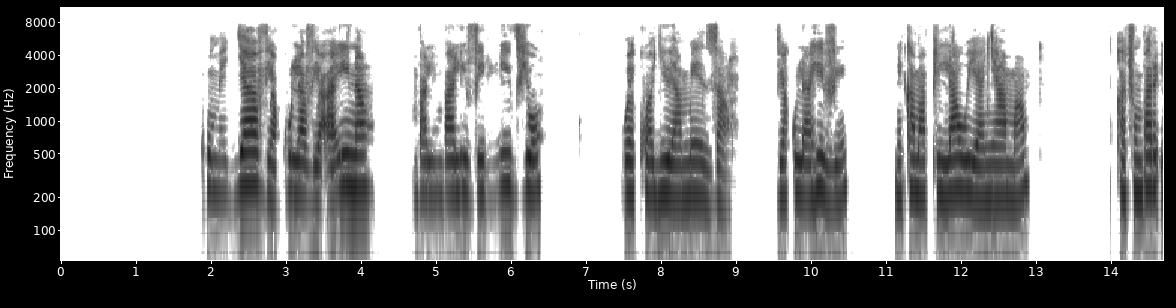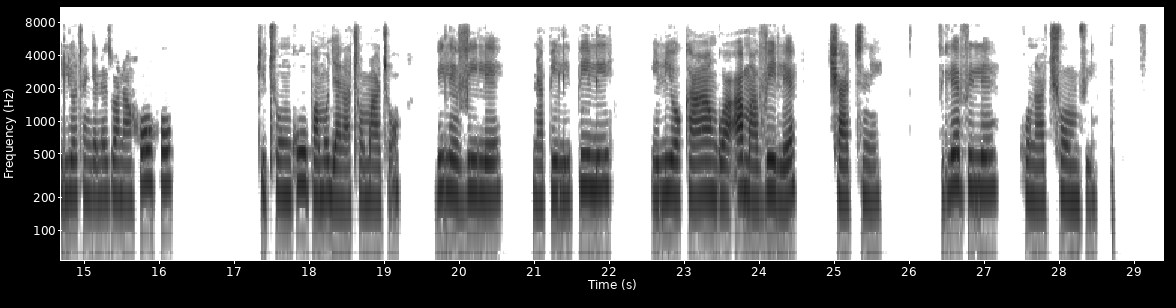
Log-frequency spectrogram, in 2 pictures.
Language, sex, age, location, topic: Swahili, female, 25-35, Mombasa, agriculture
